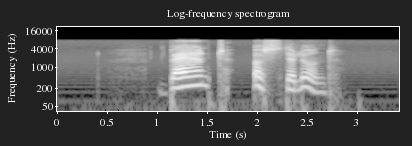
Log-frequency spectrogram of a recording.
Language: Swedish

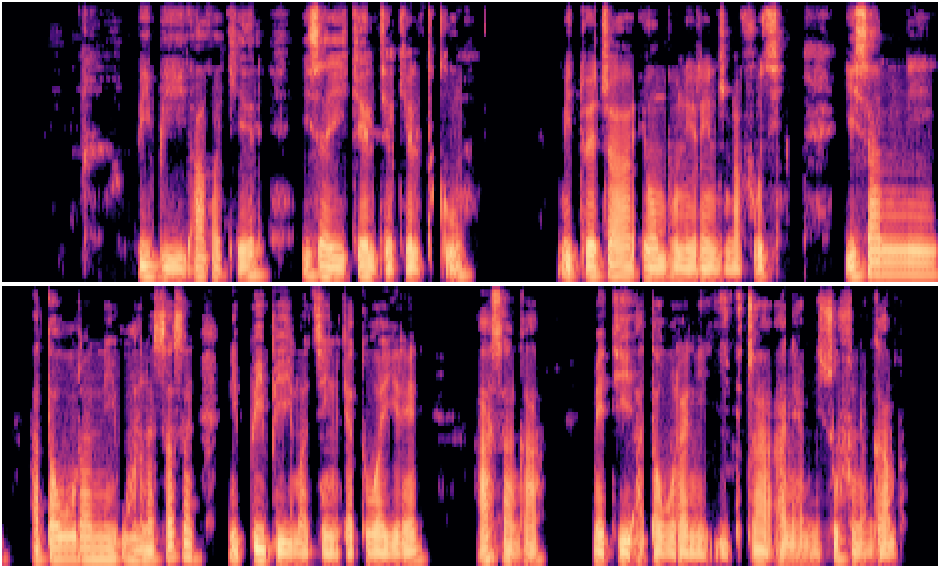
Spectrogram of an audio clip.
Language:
Malagasy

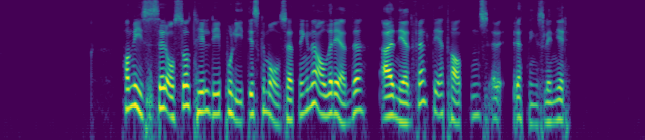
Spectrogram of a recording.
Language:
Norwegian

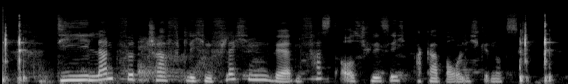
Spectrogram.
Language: German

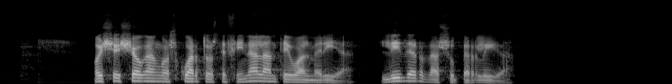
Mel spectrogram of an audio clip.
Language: Galician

